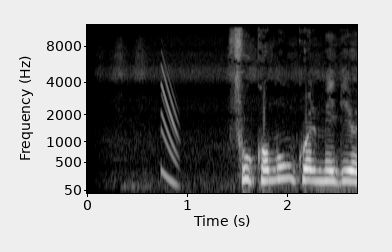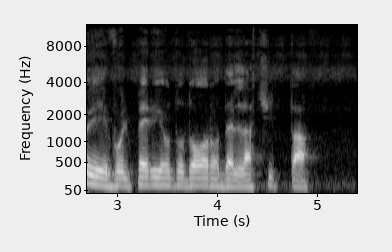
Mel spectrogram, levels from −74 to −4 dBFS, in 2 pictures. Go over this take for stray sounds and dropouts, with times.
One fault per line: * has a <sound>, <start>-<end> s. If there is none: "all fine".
* has a chirp, 0.7-1.0 s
